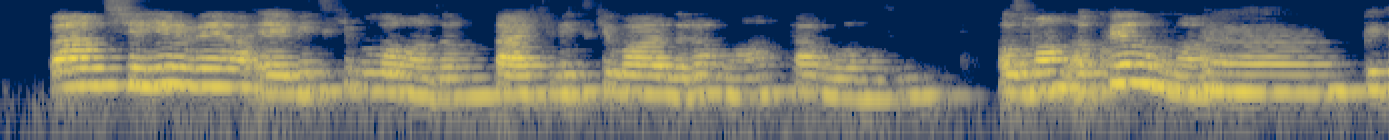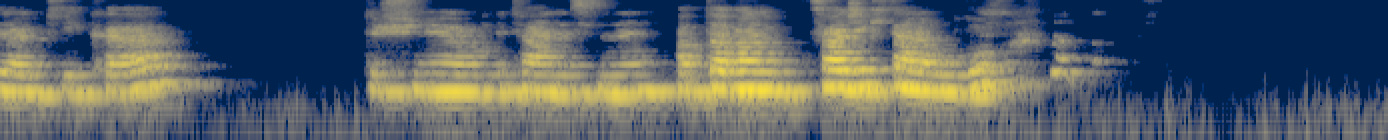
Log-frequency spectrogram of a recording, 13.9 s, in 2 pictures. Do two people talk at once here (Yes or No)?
No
